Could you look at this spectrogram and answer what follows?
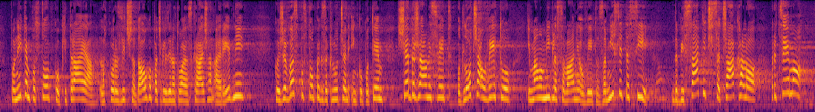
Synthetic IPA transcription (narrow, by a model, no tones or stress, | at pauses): pɔneːkɛmpɔst̪opkukit̪ɾaːjalaxkoːɾazlit͡ʃnɔd̪ɔwɡɔpat͡ʃɡlɛd̪enat̪ojɔskɾajʃanʔaɾed̪ni | kɔjɛʒeʋəspɔst̪oːpɛkzaklʲuːt͡ʃɛninkɔpɔt̪emʃɛd̪əɾʒawnisʋeːt̪ɔd̪loːt͡ʃaɔʋeːt̪u | imaːmɔmiɡlasɔʋaːnjɛuʋet̪uzamislit̪ɛsi | d̪abiwsakit͡ʃsɛt͡ʃaːkalɔɾɛt̪simɔ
